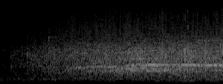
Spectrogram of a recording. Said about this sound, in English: But instead of booing, the crowd cheered. The show went on.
